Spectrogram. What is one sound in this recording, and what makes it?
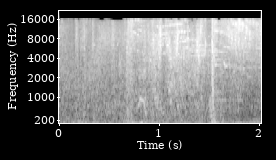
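A blade swishes through the air in a video game.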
